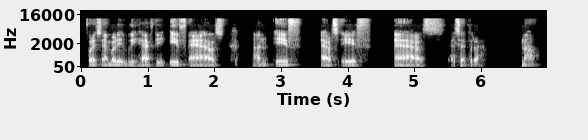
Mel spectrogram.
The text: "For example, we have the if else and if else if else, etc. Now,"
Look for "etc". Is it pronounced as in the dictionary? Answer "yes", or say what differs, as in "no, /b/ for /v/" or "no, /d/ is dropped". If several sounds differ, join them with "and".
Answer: yes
